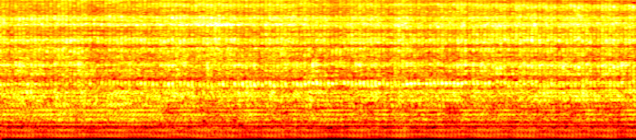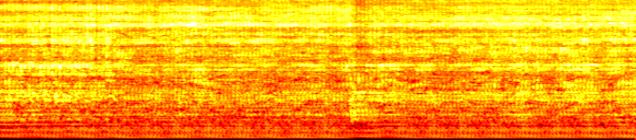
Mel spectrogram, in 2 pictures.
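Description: Rapid, fairly even rattling taps about three per second over the saw's drone; the workpiece is slapping the table.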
